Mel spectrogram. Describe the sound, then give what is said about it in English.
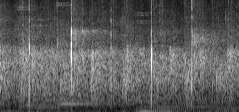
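An audience applauds baptism candidates joining the pastor on stage, a dense wash of clapping with a few sharper claps standing out, sustained and moderately loud throughout. “Come on, let's give them a round of applause.”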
